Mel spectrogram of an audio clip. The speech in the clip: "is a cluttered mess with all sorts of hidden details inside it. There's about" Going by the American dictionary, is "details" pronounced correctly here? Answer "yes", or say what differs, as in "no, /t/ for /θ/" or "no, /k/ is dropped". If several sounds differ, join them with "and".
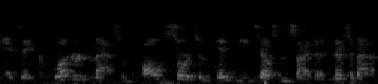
yes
